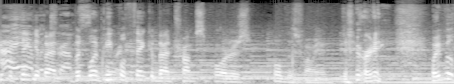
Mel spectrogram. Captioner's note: laugh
